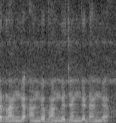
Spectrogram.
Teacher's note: अनुस्वार की ध्वनि कहाँ से निकलती है सर, नाक से निकलती है।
